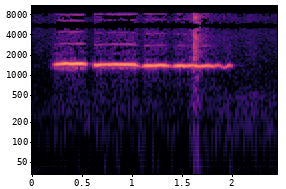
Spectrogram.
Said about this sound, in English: Someone was whistling when the lights went out before.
